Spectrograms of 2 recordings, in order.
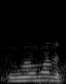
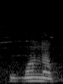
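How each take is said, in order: Both takes have the same delivery.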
